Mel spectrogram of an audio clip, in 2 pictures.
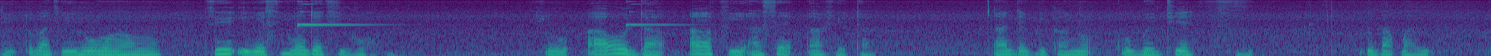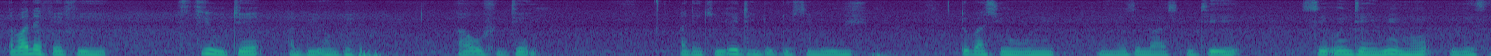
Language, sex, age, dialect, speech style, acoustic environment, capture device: Yoruba, female, 18-24, Nigeria - Ibadan, relaxed, appliances, mobile / macOS / Safari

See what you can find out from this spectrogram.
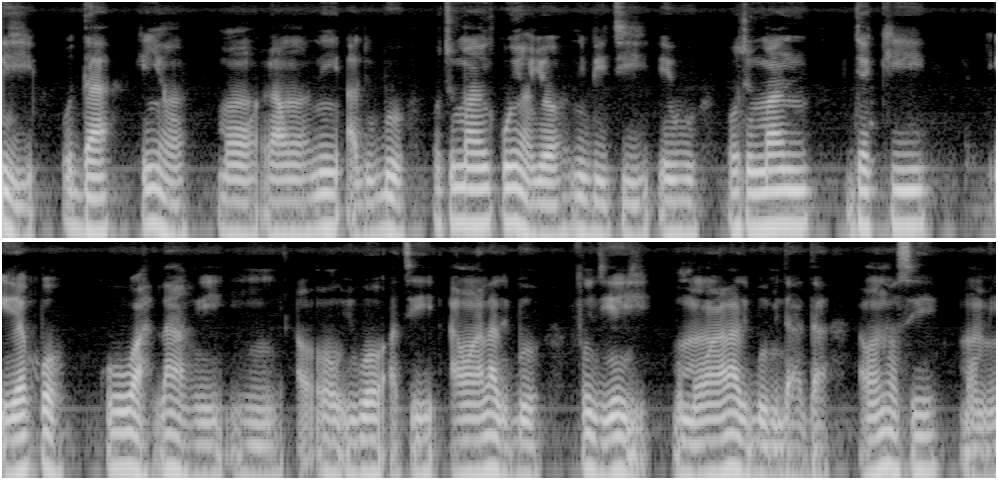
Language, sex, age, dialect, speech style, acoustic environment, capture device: Yoruba, male, 35-44, Nigeria - Lagos Yoruba, happy; relaxed; excited, nature, mobile / Linux / Chrome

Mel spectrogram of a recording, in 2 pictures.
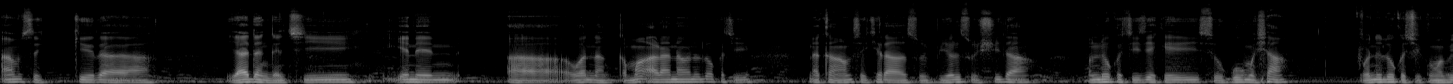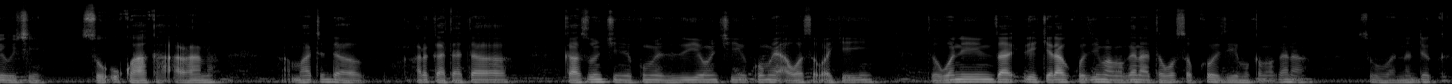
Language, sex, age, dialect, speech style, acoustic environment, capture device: Hausa, male, 25-34, Nigeria - Kano, happy, traffic, mobile / Linux / Chrome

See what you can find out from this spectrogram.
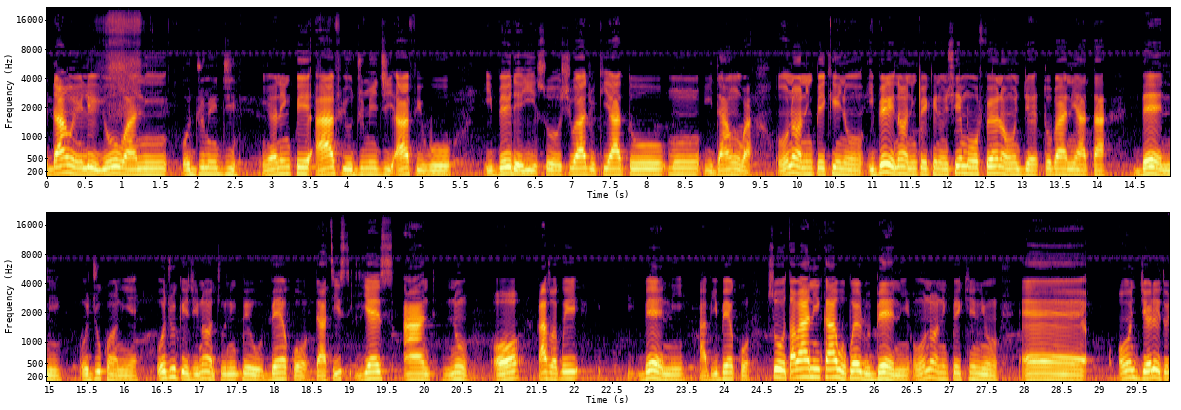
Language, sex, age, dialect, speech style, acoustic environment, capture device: Yoruba, male, 25-34, Nigeria - Lagos Yoruba, happy; nervous, nature, mobile / Linux / Chrome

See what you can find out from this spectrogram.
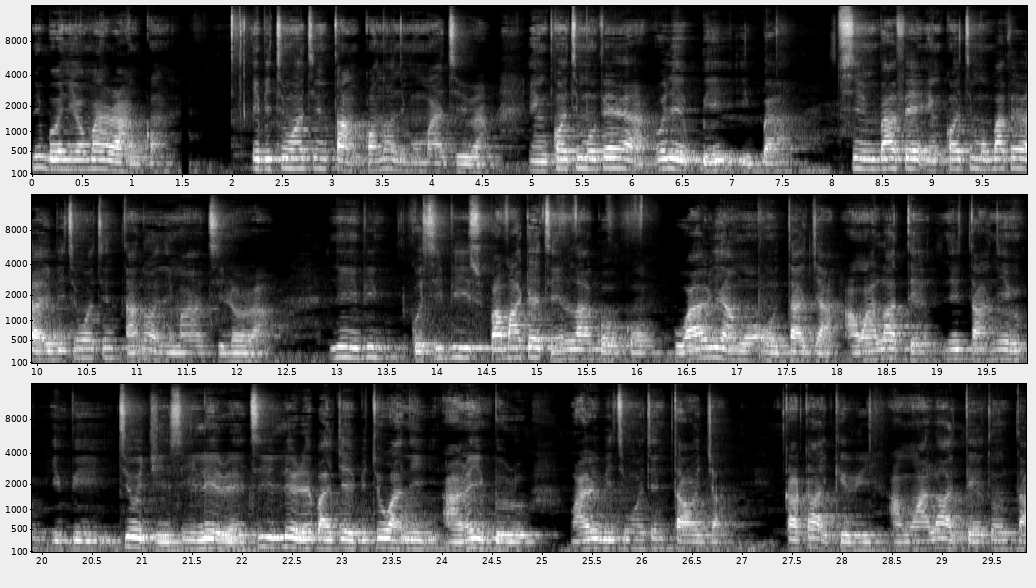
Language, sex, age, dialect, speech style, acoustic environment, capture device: Yoruba, male, 25-34, Nigeria - Ijebu, stressed, people talking, mobile / Linux / Chrome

